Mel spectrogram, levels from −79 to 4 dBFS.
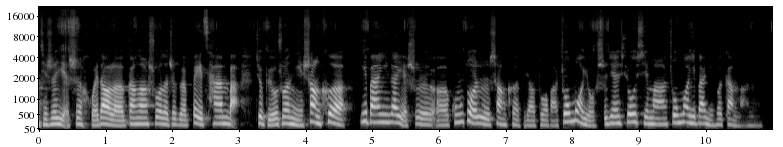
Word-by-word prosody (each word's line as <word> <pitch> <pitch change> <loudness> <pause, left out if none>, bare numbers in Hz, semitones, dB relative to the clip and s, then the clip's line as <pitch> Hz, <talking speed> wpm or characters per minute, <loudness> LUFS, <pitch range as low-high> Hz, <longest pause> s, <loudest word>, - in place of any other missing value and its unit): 其 180 0 -2
实 195 +2 +2
也 175 - 0
是 195 - -3
回 160 -2 -4
到 195 -2 +8
了 155 -2 +3
刚 195 +4 +1
刚 200 0 +3
说 200 +1 -2
的 190 - +1
这 185 +1 -4
个 170 -2 -3
备 190 +4 +1
餐 210 +3 0
吧。 465 - +1 0.2
就 220 - 0
比 175 -4 -3
如 175 +2 +2
说 215 +3 0
你 180 -6 0
上 265 +4 +5
课， 210 -7 +3 0.2
一 280 +2 -2
般 255 -1 +2
应 250 - -2
该 250 -1 +2
也 215 - 0
是， 180 +2 -4
呃， 160 +1 -4
工 250 +9 -5
作 270 -5 +3
日 200 -5 0
上 175 +1 -3
课 170 -1 -8
比 145 0 -18
较 155 -1 -5
多 160 +2 -8
吧？ 150 -1 -8
周 270 +6 +2
末 290 -3 +1
有 155 -6 -4
时 195 - -6
间 220 +1 -1
休 260 +4 +1
息 230 -4 -6
吗？ 190 -2 -1
周 240 +5 -1
末 250 +1 -1
一 225 -2 0
般 215 -2 -1
你 165 - -7
会 180 +1 -7
干 175 0 -4
嘛 145 - -17
呢？ 145 0 -22
195 Hz, 305 characters per minute, -20 LUFS, 170-220 Hz, 0.2 s, 到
